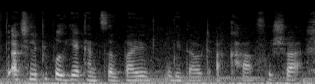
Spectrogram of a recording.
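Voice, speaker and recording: A woman talking at a fairly quick pace, with audible room echo and noticeable background noise. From Kenya. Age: 20s. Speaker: student vlogger. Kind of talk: casual vlog talk. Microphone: new lapel mic, may crackle.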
